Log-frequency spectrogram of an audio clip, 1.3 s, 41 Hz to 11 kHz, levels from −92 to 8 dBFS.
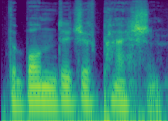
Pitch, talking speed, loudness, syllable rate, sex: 95 Hz, 190 wpm, -16 LUFS, 6.4 syllables/s, male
